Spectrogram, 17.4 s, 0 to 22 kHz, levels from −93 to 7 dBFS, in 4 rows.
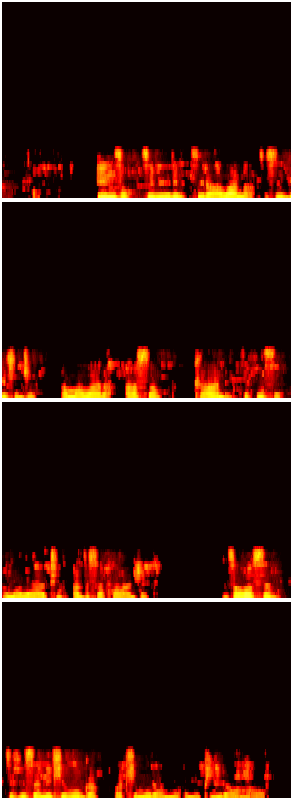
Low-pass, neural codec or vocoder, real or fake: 5.4 kHz; none; real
